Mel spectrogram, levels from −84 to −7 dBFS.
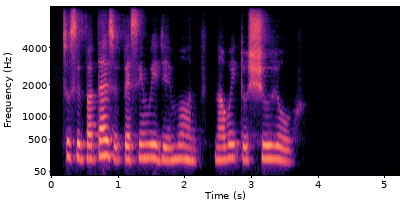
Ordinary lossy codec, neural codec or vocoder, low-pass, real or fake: none; codec, 16 kHz, 0.3 kbps, FocalCodec; none; fake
